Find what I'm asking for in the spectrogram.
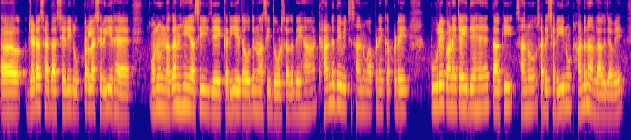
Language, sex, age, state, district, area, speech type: Punjabi, male, 18-30, Punjab, Rupnagar, urban, spontaneous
